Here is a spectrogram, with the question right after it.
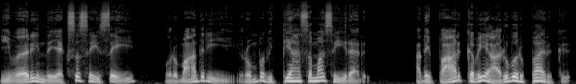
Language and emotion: Tamil, disgusted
